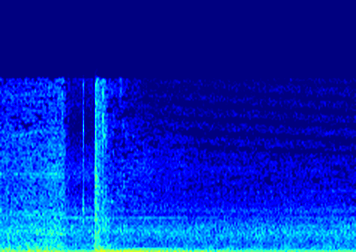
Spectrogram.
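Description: A loud whooshing burst sounds from a game.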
